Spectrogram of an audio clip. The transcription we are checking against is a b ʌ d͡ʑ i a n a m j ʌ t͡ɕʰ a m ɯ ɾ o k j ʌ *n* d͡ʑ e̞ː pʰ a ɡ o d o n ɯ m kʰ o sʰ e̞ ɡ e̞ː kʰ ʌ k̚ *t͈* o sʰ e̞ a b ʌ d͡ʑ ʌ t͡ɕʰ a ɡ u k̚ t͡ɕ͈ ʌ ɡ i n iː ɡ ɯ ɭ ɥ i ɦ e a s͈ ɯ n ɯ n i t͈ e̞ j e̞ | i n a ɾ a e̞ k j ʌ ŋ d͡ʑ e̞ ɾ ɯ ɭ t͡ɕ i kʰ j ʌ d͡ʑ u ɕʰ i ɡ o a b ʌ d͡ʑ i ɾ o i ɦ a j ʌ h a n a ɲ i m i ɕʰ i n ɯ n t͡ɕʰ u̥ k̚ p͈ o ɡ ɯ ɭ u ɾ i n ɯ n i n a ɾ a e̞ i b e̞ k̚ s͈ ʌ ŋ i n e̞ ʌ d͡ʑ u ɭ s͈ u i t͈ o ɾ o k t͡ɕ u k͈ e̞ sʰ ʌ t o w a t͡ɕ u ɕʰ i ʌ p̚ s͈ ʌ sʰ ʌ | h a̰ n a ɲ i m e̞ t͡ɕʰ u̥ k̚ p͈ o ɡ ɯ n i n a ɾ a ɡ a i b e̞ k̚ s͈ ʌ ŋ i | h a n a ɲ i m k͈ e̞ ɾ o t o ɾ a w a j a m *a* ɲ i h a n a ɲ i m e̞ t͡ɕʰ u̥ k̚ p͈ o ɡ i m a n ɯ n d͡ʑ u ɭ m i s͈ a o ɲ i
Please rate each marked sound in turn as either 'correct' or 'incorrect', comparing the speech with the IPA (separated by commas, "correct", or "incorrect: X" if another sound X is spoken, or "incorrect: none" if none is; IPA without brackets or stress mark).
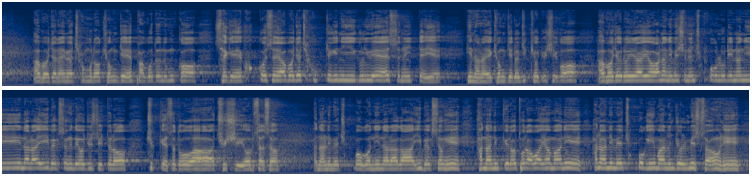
incorrect: ŋ, incorrect: k͈, correct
